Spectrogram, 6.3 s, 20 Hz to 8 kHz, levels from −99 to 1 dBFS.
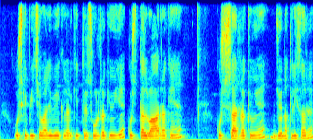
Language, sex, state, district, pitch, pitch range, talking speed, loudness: Hindi, male, Maharashtra, Chandrapur, 150 Hz, 150-160 Hz, 220 wpm, -25 LUFS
